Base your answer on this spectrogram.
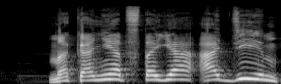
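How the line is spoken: Shouting. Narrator (Russian): крикнул

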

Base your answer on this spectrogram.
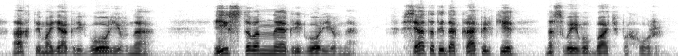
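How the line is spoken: Joyful whisper, laughing and crying. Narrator (Russian): Наталья, смеясь и плача, радостно шептала

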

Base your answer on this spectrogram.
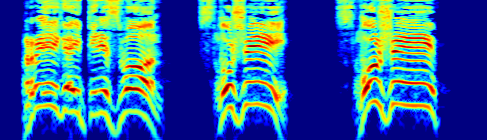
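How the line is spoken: Excited yell. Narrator (Russian): Завопил Коля, вскочив с места

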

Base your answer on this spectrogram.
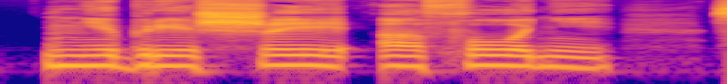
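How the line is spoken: Stern old man. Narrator (Russian): строго сказал старик

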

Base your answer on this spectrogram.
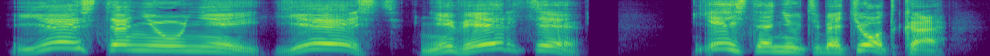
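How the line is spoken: Shout. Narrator (Russian): крикнула она Степаниде

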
